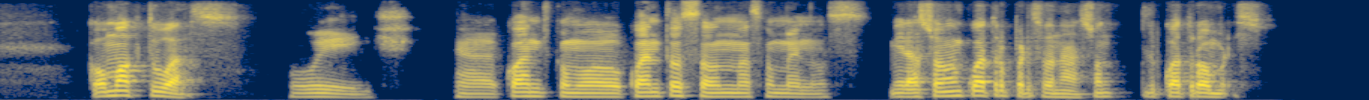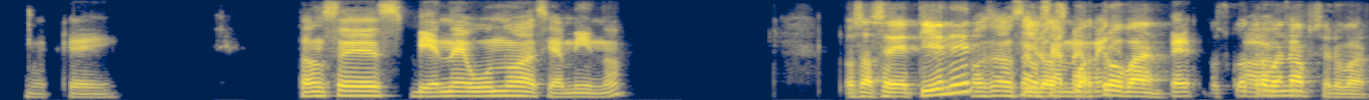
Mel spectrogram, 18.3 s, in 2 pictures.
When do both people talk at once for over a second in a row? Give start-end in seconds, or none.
15.6-17.7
